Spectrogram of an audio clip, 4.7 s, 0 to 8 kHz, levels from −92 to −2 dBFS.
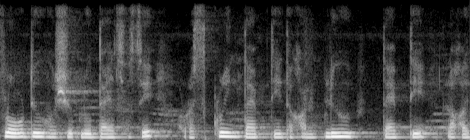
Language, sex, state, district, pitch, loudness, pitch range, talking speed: Nagamese, female, Nagaland, Dimapur, 195 Hz, -16 LUFS, 190-215 Hz, 180 wpm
